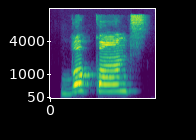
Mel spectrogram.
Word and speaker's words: vacances: Bon vacances on. Because जो an है ना, an आपका ओ बन जाता है ओ. vacances. va कौन कौन स. bon vacances.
